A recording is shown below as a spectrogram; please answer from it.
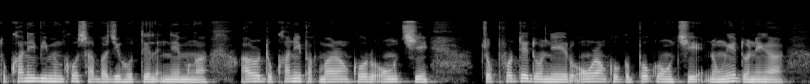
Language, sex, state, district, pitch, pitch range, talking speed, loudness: Garo, male, Meghalaya, North Garo Hills, 125 Hz, 120-130 Hz, 125 wpm, -15 LUFS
